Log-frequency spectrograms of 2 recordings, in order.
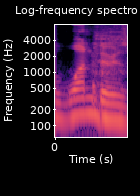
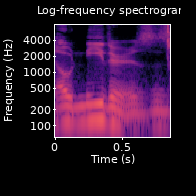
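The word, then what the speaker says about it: Oneders: they call themselves the wonders but the way they spell it is o-n-e-d-e-r-s and everybody keeps saying oh needers oh that's why they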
